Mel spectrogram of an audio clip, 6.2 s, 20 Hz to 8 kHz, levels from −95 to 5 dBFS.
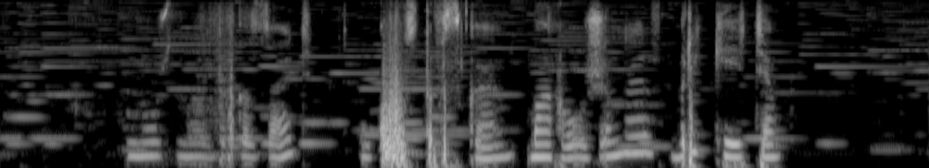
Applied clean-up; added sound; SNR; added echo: classical method Wiener filter.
